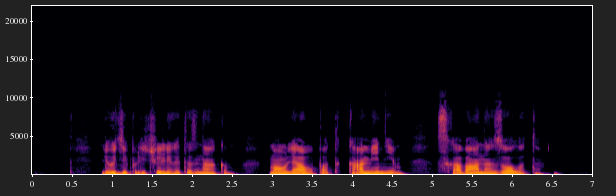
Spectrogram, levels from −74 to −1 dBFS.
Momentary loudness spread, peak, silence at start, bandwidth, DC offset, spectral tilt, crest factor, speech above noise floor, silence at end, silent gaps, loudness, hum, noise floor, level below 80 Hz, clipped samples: 17 LU; -2 dBFS; 0.85 s; 9.4 kHz; under 0.1%; -7 dB/octave; 20 dB; 37 dB; 0.45 s; none; -22 LUFS; none; -59 dBFS; -40 dBFS; under 0.1%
